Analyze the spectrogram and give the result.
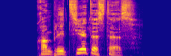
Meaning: strong/mixed nominative/accusative neuter singular superlative degree of kompliziert
- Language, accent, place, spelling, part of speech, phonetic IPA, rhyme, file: German, Germany, Berlin, kompliziertestes, adjective, [kɔmpliˈt͡siːɐ̯təstəs], -iːɐ̯təstəs, De-kompliziertestes.ogg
